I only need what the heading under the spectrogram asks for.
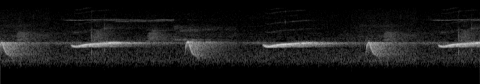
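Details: Abbott's babbler song intended to spur kept birds to sing: long upward-sliding whistles, each answered by a short downslurred note, about three phrases in quick succession, in a clean recording.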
